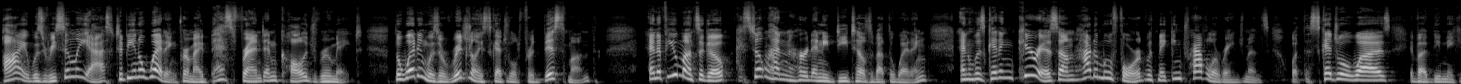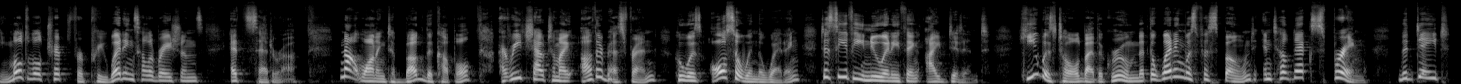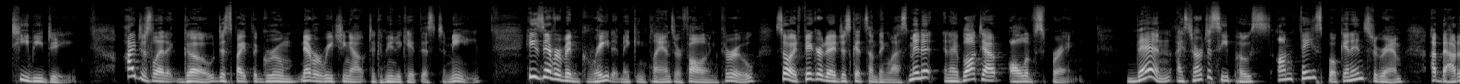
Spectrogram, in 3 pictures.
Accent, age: American, 30-49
